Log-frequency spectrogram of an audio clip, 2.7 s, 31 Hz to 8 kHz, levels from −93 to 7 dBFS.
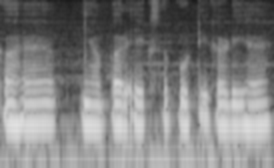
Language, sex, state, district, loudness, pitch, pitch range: Hindi, male, Goa, North and South Goa, -16 LUFS, 130 Hz, 125-130 Hz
